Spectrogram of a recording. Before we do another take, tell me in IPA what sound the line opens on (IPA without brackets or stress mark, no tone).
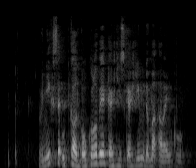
v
